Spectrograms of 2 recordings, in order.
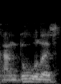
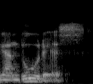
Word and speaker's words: gandules: Something that I want to mention here is that I heard about gandules and gandures, and the pronunciation is right either way. It depends where in the island are you from.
